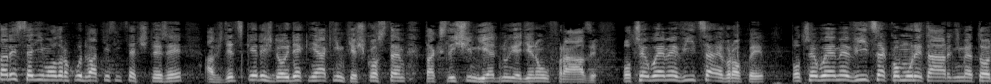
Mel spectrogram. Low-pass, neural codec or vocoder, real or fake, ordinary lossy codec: none; none; real; none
